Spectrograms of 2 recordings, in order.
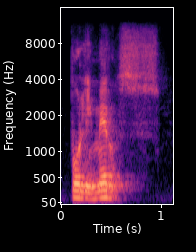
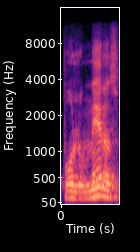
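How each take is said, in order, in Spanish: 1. El segundo sonido vocálico suena como 'ee'. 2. El segundo sonido vocálico suena como 'oo'. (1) "es la palabra griega polimeros" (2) "aunque se pronuncia polumeros"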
